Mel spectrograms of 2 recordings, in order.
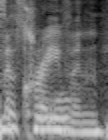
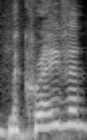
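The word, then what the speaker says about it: McRaven: אה, אמריקאי, ששמו וויליאם מקריבן או מקריון, אני לא בדיוק איך לבטא את זה, והוא באמת איזה מין דמות צבאית נורא נערצת בארצות הברית, והזמינו אותו לשאת אה, הרצאה באוניברסיטת טקסס. מקרייבן. – מקרייבן,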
